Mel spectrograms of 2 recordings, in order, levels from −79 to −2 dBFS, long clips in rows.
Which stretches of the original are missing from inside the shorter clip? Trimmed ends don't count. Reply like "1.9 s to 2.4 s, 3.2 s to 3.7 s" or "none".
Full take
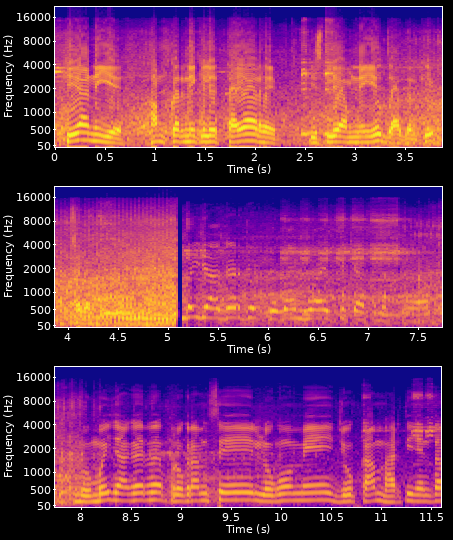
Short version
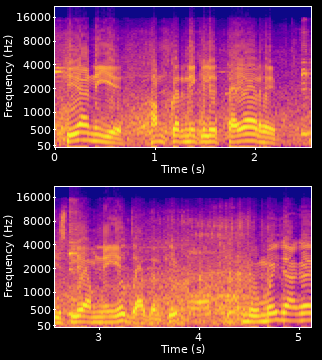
3.9 s to 7.4 s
